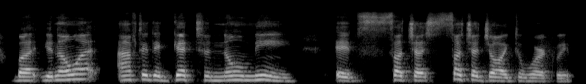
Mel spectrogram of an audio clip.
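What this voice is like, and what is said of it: Strong foreign accent. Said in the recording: “She have this accent that, oh, I don't understand.”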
